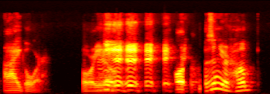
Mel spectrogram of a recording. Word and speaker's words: Igor: Igor, no, it's pronounced Igor, or or wasn't your hump on the other?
